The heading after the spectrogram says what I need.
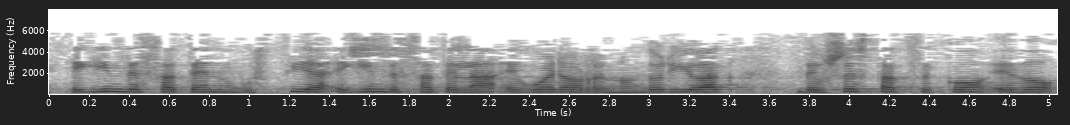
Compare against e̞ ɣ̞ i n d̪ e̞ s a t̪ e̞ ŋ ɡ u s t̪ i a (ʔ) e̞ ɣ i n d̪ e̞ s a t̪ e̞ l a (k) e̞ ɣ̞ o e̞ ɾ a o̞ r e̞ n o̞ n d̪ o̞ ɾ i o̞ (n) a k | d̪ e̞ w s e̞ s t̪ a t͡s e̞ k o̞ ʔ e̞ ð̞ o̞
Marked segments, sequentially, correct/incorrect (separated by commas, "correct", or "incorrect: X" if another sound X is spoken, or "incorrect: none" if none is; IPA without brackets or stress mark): correct, incorrect: ʔ, incorrect: none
